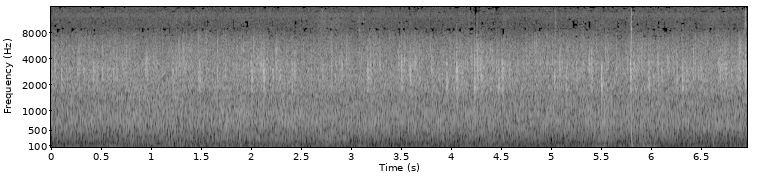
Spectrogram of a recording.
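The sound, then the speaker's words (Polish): Rain falls steadily by a municipal cemetery, a dense, even hiss dotted with faint pattering drops, constant throughout with no voices. “Deszcz pada.”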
